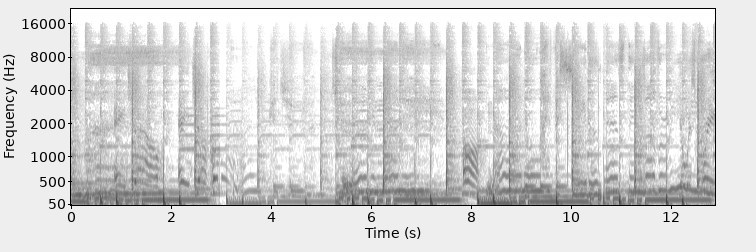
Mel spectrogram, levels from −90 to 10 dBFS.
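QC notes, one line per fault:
2.96–5.28 s and 10.59–10.70 s, sudden gain jump: sound and noise floor drop together, about 12 dB then about 10 dB, likely from unramped gain steps.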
